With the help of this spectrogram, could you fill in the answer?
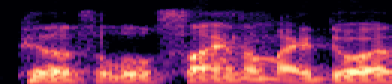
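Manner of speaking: normal talking voice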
